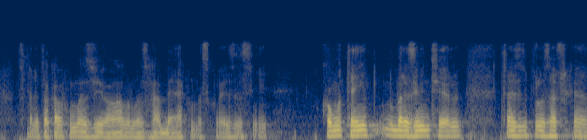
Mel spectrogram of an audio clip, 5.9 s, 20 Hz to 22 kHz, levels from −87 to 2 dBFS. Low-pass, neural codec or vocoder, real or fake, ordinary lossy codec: 7.2 kHz; none; real; Opus, 16 kbps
